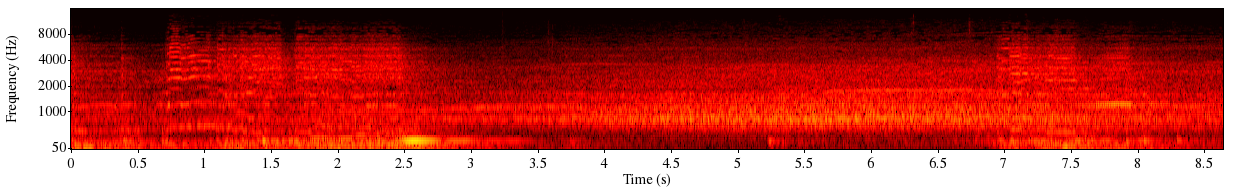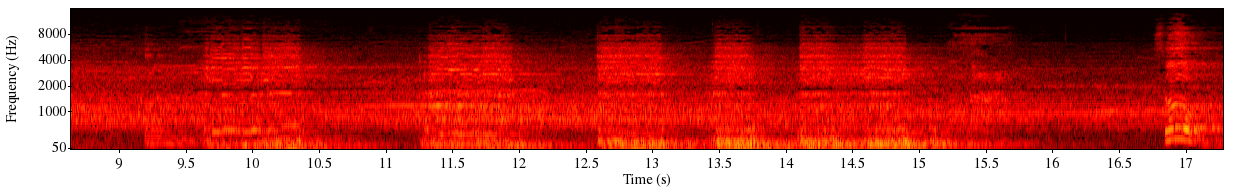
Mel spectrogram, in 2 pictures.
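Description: Loose, unstructured electric guitar playing on stage between songs: a few seconds of low, sustained playing, then irregular short strummed chords from about seven seconds in, over steady crowd noise.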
